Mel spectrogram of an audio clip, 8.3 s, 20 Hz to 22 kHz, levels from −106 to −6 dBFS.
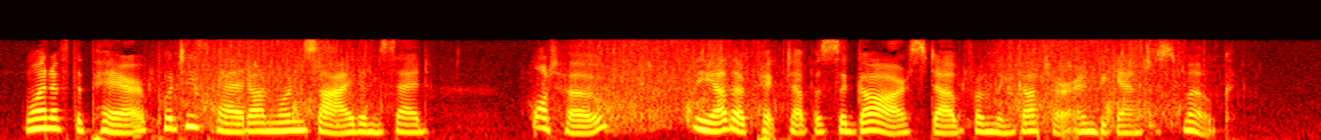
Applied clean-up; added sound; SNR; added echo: none; Water / Splash, splatter; 13 dB; none.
